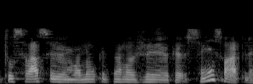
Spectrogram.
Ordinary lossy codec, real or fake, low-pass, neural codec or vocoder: MP3, 24 kbps; fake; 5.4 kHz; codec, 44.1 kHz, 1.7 kbps, Pupu-Codec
